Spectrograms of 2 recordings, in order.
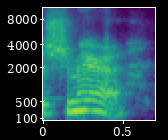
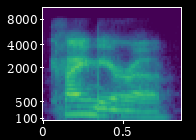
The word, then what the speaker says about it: chimera: it's it's the the chamera wait that's right you got it right actually it's pronounced chimera whatever all right are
